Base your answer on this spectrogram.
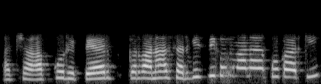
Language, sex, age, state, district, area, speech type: Hindi, female, 18-30, Madhya Pradesh, Chhindwara, urban, conversation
